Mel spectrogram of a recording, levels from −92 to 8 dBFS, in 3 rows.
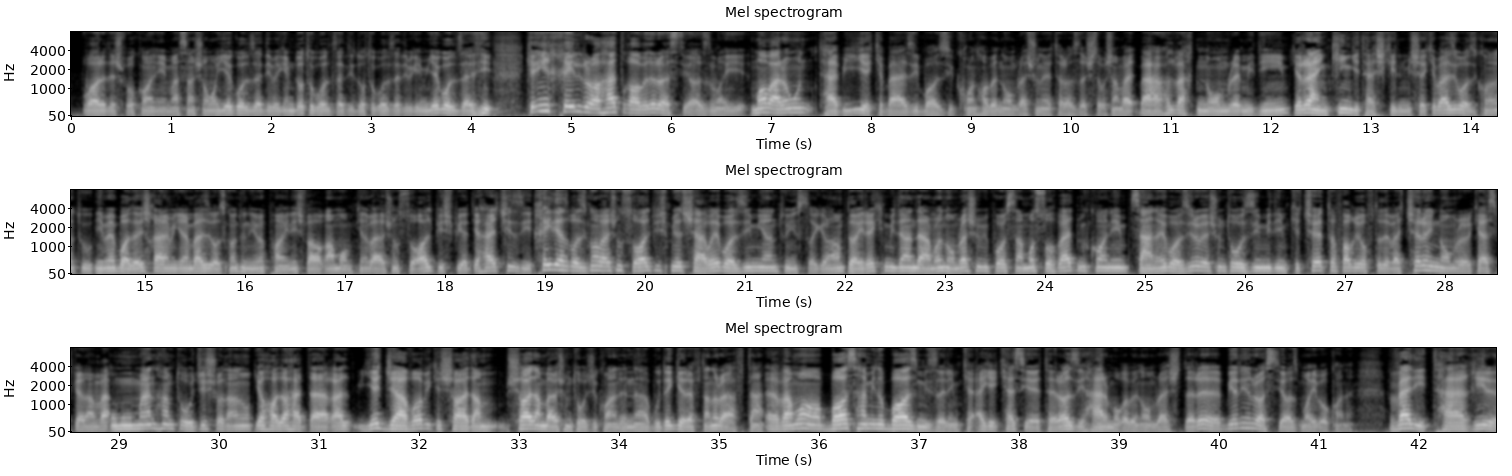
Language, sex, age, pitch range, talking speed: Persian, male, 30-49, 110-135 Hz, 215 wpm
